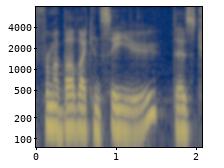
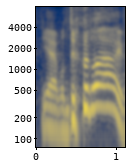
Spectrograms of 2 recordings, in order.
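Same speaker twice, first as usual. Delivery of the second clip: booming, loud, drawn-out shout; 4 semitones higher, 12 dB louder than usual. Agreeing to do the run again live, shouting into the microphone. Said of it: "I just shouted into the microphone".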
